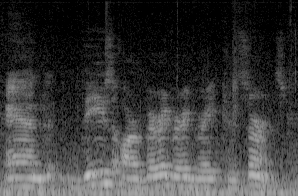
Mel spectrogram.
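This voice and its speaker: With noticeable background noise and audible room echo, a man with an American accent talks at a fairly slow pace. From Iowa/Illinois, US Midwest. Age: 60s. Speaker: doctor and health radio broadcaster. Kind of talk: public comment at city council. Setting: city council meeting. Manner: halting, with fillers.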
